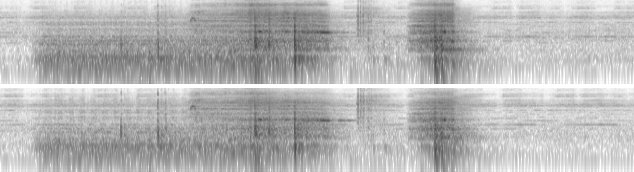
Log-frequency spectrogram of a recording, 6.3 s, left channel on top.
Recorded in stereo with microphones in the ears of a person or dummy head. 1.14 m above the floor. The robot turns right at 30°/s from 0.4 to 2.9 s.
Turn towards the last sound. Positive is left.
turn(degrees=5)  # may be behind; listen again after turning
